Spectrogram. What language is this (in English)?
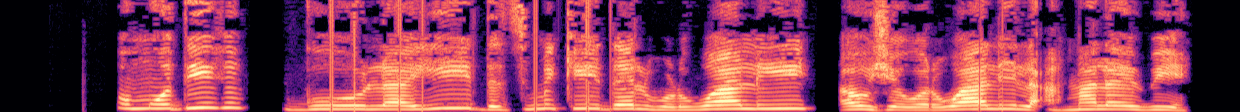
Pashto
